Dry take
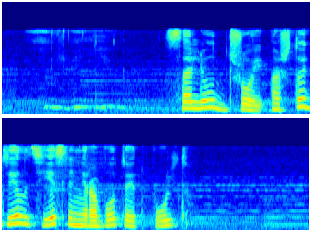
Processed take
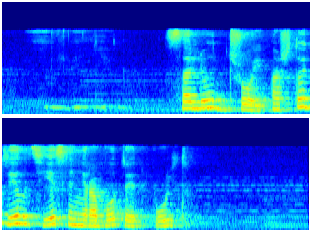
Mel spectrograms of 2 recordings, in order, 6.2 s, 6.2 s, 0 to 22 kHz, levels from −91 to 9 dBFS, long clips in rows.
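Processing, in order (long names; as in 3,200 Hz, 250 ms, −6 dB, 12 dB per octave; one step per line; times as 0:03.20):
coupled-rooms reverb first 0.73 s, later 3.3 s, from −25 dB, DRR 7.5 dB
pitch-shifted copies added −3 semitones −15 dB
level +1 dB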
